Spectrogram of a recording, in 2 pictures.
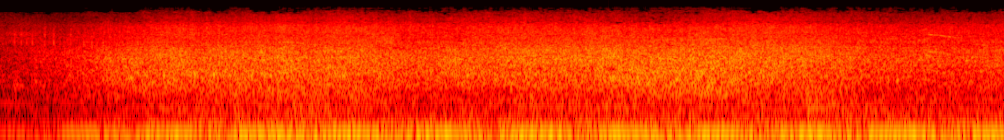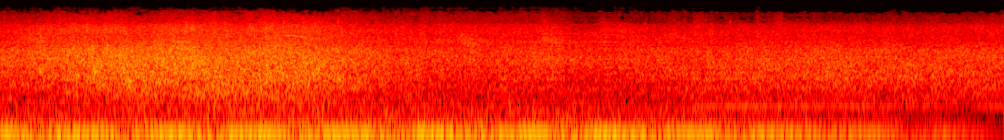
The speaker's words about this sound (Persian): زن روی تخت پاره کشتی نشست و امواج ملایم دریا آن تخت را حرکت داد تا به ساحل جزیره ای رساند.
